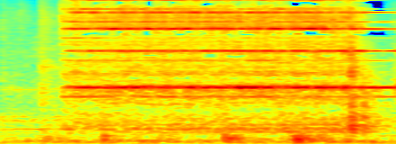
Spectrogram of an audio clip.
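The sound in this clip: A landline telephone rings, a line used as an office line. The electronic ring is loud and steady, made of bright high tones, and it sounds alone for about two seconds.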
